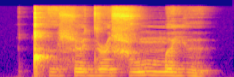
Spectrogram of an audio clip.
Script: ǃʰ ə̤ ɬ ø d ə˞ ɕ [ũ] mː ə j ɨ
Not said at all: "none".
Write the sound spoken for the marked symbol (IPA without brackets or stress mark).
u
